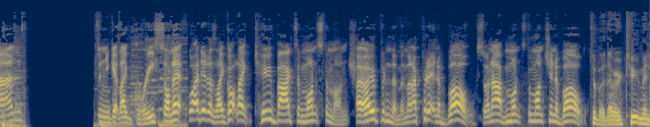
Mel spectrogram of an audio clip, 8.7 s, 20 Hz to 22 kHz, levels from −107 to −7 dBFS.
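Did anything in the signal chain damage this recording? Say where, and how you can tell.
Yes, at the network stage. From 0.33 to 1.27 s the sound fades to silence, then returns with that stretch gone. This is likely a long network dropout.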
